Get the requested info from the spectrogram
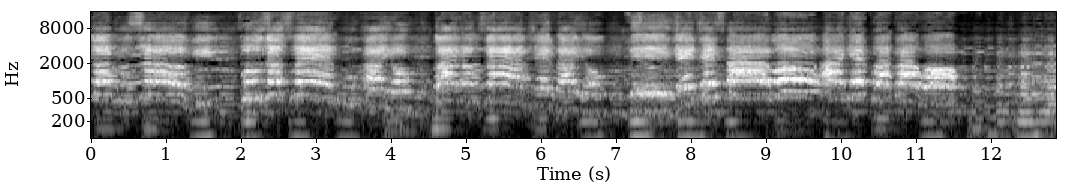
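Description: A children's group singing a folk song together, over an instrumental accompaniment whose bass notes pulse in a steady, even beat.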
